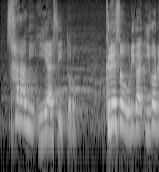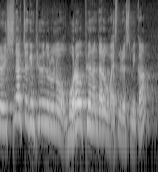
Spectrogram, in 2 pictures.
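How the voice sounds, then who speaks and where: A man speaks at a high pitch amid noticeable background noise and audible room echo. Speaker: pastor. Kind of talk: lecture. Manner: conversational teaching with questions.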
